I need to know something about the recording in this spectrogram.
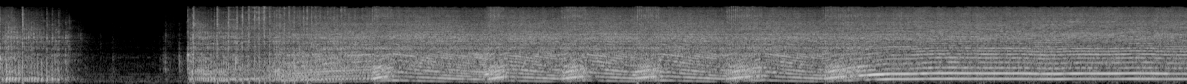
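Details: STIHL chainsaw (MS250-type model) after oiler replacement and reassembly: fires, blips cleanly about four times, then holds a steady high buzz with crisp throttle response; runs healthy.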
